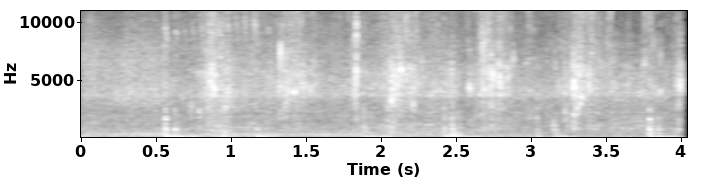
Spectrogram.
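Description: Stand-up paddleboard paddle strokes: the blade dipping and pulling through calm water, with a splash or light knock about every half second and water dripping between strokes. A steady low hum runs under the first two seconds.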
